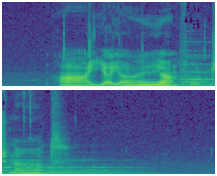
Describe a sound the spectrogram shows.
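A short electronic game jingle plays.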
